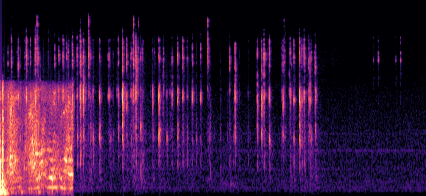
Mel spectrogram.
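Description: Typing on a computer keyboard: a run of uneven keystrokes for about five seconds, stopping a little after six seconds in. It opens with a thump, over faint muffled speech heard through a phone line that cuts off about a second and a half in.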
